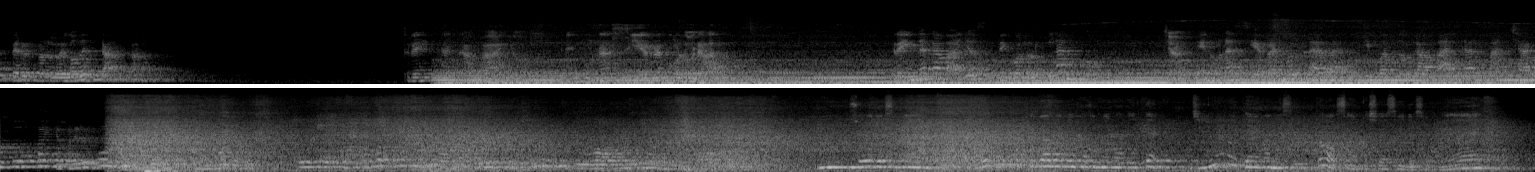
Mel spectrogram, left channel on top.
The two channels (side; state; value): both; different; correlation 0.00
